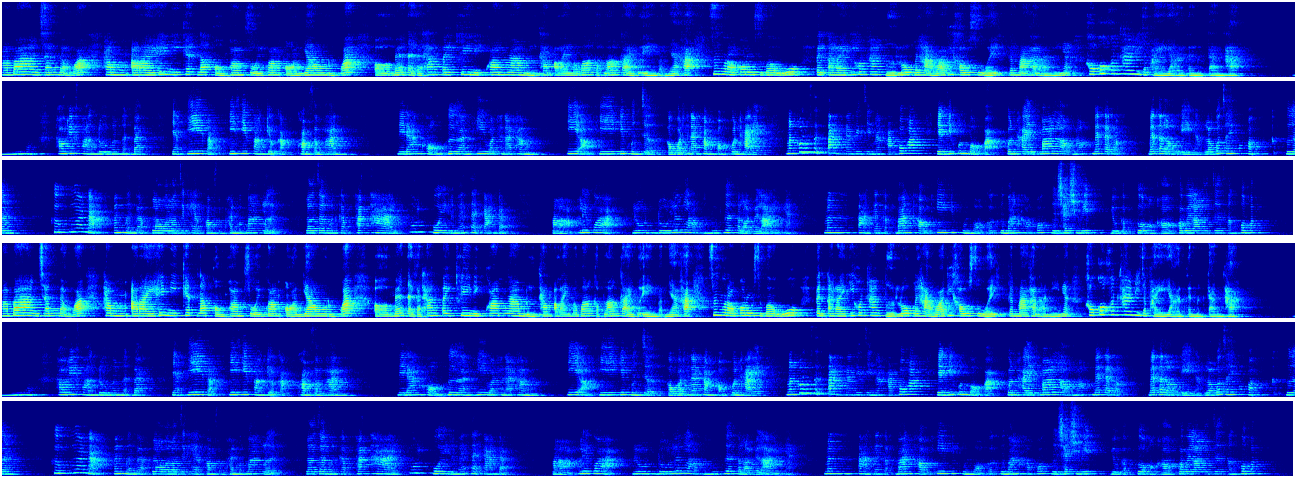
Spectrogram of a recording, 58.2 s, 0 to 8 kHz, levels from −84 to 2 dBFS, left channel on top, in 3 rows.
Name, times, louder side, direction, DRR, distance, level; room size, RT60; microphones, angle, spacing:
voice 1, 0.0-11.9 12.2-18.6, right 2 dB, 90° right, 5 dB, 1.0 m, -32 dB
voice 2, 19.4-21.5 21.9-24.6 25.3-27.4 27.9-30.8 31.1-36.2 36.6-38.2 38.7-39.0 39.5-42.9 43.3-46.3 47.0-47.9 48.2-50.6 51.1-55.1 55.4-57.6, left 1 dB, 40° left, 0 dB, 1.8 m, -41 dB
10.5 x 8.8 x 2.7 m, 0.85 s
head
